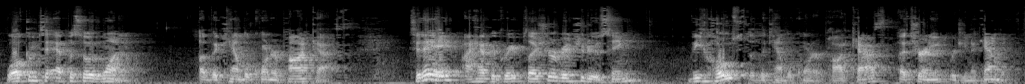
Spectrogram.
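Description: A man's voice: medium pitch, very animated, moderate pace. Wry man interviewer in an echoey room. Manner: wry, teasing asides. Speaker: litigation manager, interviewer. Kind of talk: scripted questions, joking chat. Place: office lounge with large windows. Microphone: tabletop condenser mic.

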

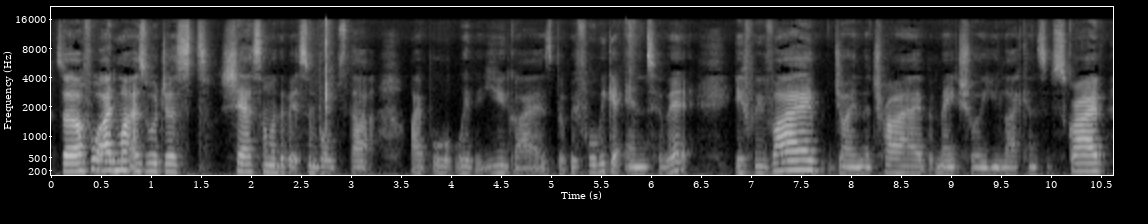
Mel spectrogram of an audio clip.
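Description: A woman's voice: deep voice, moderate pace. A young adult woman with a British accent, chatting casually and informally as she hosts her vlog. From United Kingdom. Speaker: YouTube channel host. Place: living room, indoors.

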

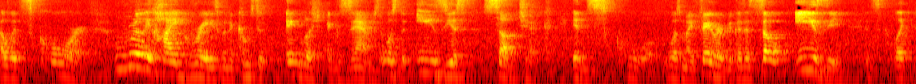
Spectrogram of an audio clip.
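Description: A teenage boy, Indonesian his first language, tells a story with lots of rise and fall in his voice. He sounds roomy and a little distant from the mic, with faint noise underneath. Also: medium pitch. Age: teens. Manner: animated, gesturing, playful asides. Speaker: student storyteller. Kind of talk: storytelling speech to camera. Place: small indoor room with wallpaper.

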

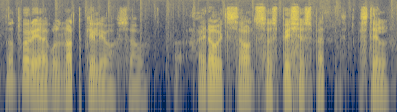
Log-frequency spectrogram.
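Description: A man's voice: on the low side, animated, moderate pace, a little hiss or hum. A man, chatting casually and a little hesitantly with a stranger during an online game. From Estonia. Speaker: gamer.

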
